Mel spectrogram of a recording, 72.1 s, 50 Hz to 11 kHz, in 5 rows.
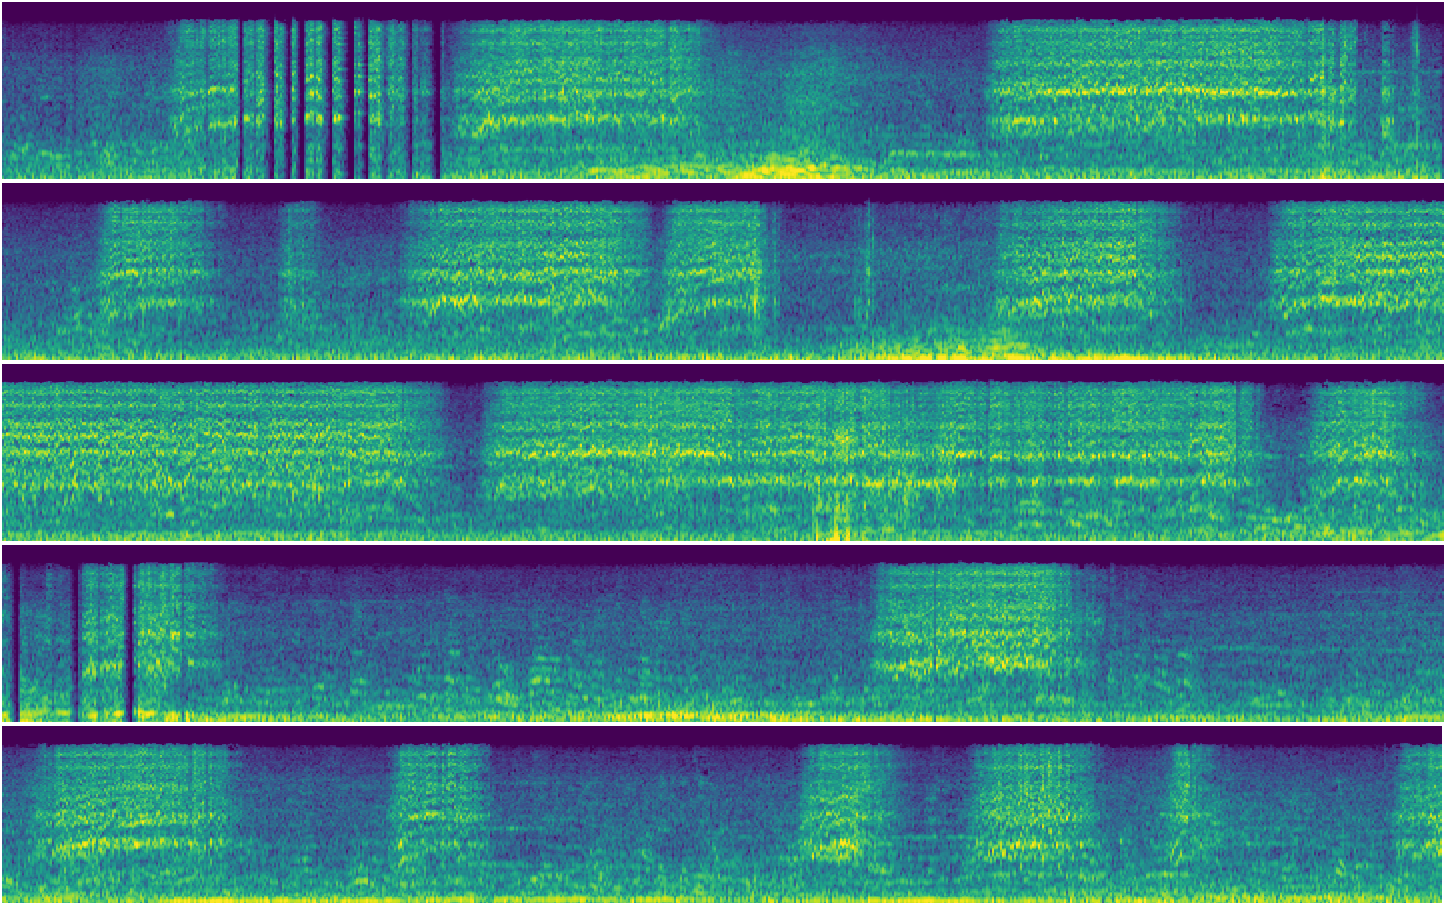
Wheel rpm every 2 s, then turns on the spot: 0, 90, 100, 120, 0, 100, 160, 40, 50, 80, 120, 40, 90, 70, 160, 160, 100, 150, 160, 160, 100, 50, 60, 0, 0, 60, 70, 0, 70, 40, 40, 0, 30, 60, 10, 90.
14-16 40-46 64-66 68-70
